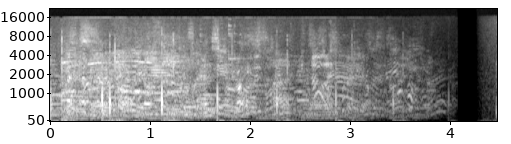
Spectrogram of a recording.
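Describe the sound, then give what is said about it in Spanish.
A murmur of several voices chatting in the morning, with sharp footsteps tapping through it as someone walks away; the sounds gradually fade, ending in near silence. “escuchando los pasos que cada vez se alejan más, al mismo tiempo que escucha las voces conversando el afán de la mañana.”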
